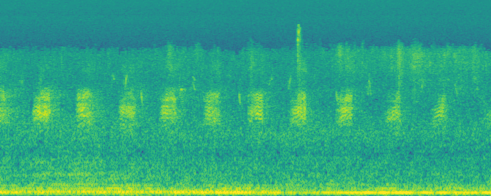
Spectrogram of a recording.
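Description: A bird gives one short call over and over, about three every two seconds, stopping shortly before the end, over a steady low rumble.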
